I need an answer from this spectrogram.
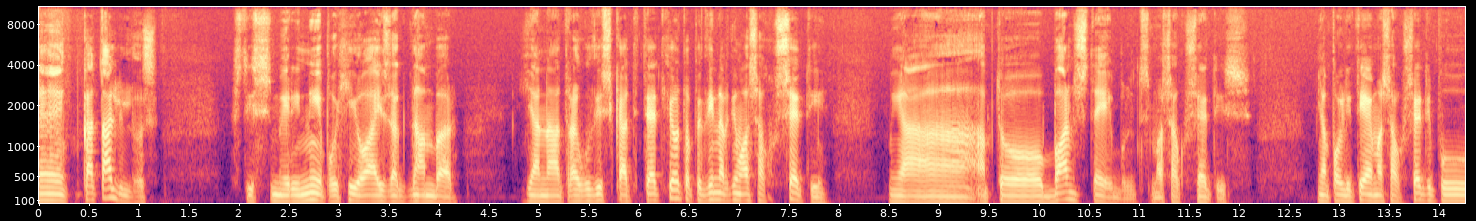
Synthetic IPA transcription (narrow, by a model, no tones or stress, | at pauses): ekɐt̪ɐlilo̞sː | t̪isime̞ɾinie̞po̞çio̞ɐjzɐkd̪ɐmbɐɾ | ʝɐnɐt̪ɾɐɣuðisi̥kɐt̪i̥t̪e̞t̪ço̞t̪o̞pe̞ðiineɐpot̪imɐsɐxu̥se̞t̪i | mɐ̰ | ot̪obɐnst̪ejbolt̪izmɐsɐku̥se̞t̪is | mɲɐpo̞lit̪iɐimɐsɐxu̥se̞t̪ipu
